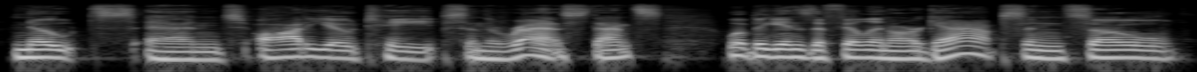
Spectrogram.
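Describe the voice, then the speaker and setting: Guy doing a chatty podcast host thing, enthusiastic, bit of fry in the voice, really dry close sound. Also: mid-range voice, steady tone, takes it slowly, darkish tone, no room sound. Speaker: talk show host interviewing a guest. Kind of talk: casual interview chat.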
